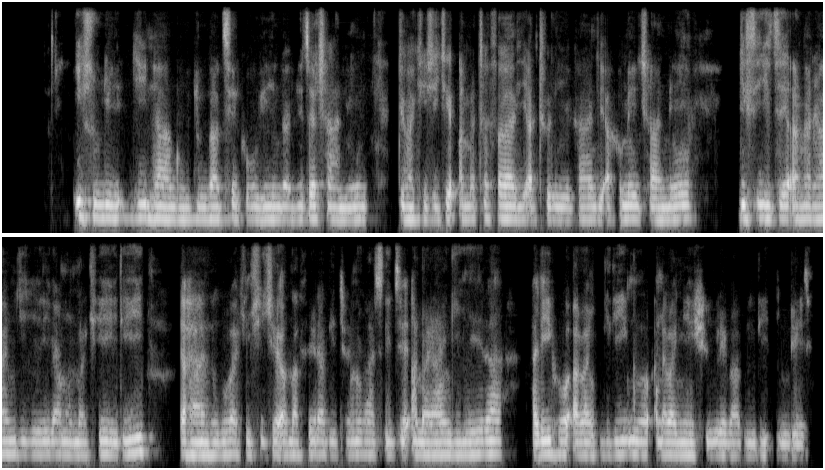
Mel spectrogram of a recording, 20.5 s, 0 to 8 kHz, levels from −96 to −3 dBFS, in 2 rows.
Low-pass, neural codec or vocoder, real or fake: 7.2 kHz; codec, 24 kHz, 3 kbps, HILCodec; fake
